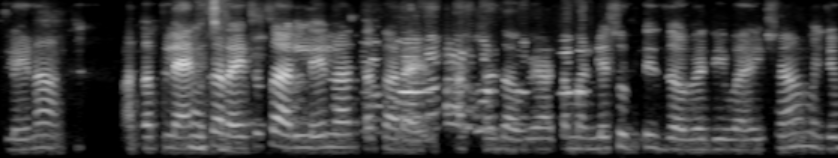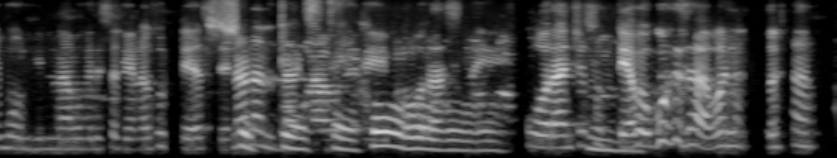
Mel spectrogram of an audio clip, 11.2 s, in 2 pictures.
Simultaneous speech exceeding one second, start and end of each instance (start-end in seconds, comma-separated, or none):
7.0-8.9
